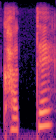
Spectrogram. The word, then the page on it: katte: Japanese; aussage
